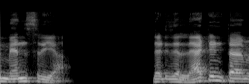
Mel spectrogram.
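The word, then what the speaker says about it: mens rea: due respect to all some of my friends call this as menia it is not not men sir M NS R E A menia so don't spell it as menia it is only menri that is a Latin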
